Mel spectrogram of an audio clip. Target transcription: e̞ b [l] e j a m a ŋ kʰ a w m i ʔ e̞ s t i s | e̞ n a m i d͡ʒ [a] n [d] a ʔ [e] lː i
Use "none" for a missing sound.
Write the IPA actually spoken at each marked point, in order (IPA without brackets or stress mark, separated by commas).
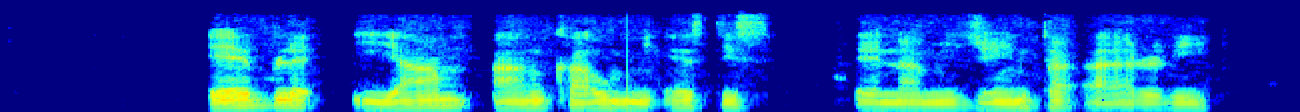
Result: l, i, t, a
